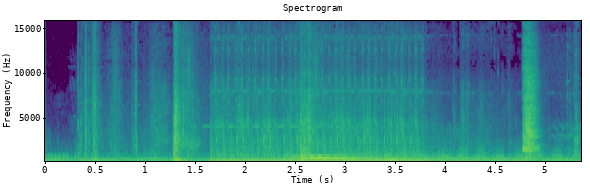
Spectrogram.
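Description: Rapid assault rifle fire in Halo: Combat Evolved, with continuous bursts of close, loud shots mixed with heavier booms and thuds that rise and fall over a few seconds.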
